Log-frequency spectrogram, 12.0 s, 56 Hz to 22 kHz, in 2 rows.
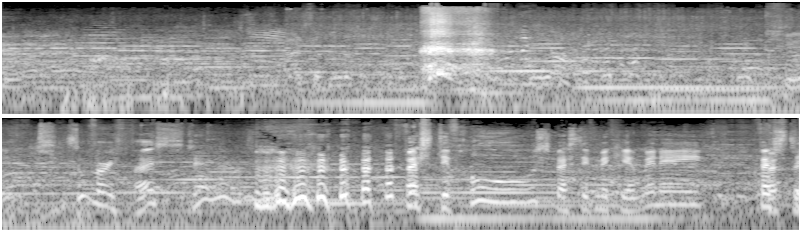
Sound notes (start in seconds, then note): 3.2 car horn rasps; 3.2 gentle festive music; 7.9 laughing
